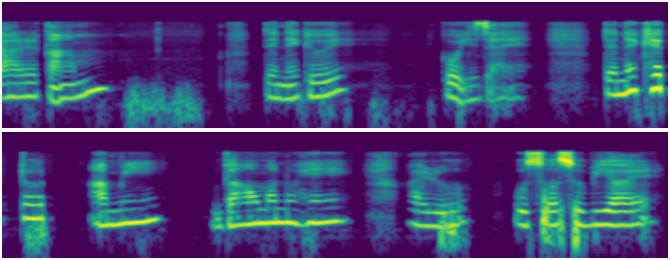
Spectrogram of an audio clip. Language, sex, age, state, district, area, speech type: Assamese, female, 45-60, Assam, Dibrugarh, rural, spontaneous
